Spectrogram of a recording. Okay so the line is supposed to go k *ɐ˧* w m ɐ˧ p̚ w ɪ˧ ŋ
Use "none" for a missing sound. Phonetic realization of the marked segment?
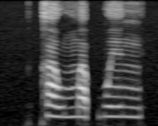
ɐ˧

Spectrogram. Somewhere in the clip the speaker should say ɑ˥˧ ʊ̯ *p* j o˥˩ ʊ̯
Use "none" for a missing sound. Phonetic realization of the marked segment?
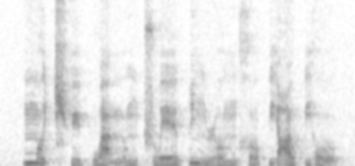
p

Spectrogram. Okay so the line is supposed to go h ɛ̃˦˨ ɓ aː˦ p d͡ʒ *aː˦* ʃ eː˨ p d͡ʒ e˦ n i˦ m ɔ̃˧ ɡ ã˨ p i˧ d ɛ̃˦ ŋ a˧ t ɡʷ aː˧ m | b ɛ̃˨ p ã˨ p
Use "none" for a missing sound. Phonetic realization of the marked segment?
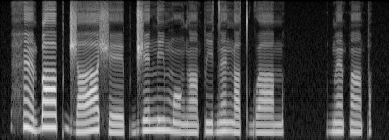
aː˨˦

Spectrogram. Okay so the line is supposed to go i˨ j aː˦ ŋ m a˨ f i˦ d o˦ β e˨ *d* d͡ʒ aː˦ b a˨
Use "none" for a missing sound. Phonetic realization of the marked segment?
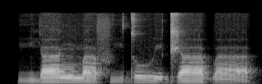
none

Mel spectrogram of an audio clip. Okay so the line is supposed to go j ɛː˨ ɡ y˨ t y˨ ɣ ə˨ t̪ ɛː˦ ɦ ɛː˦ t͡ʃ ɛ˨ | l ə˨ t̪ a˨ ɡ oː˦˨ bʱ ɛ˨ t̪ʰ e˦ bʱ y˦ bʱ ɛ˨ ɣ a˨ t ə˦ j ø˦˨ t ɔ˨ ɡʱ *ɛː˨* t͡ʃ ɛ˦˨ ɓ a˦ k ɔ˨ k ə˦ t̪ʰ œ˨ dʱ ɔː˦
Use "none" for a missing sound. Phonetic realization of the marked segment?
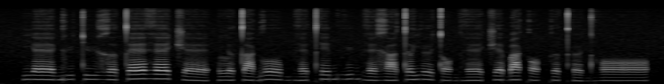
ɛː˨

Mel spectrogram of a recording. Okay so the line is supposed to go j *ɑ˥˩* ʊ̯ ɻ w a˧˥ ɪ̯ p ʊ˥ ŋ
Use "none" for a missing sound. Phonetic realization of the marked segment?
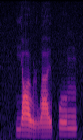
ɑ˥˩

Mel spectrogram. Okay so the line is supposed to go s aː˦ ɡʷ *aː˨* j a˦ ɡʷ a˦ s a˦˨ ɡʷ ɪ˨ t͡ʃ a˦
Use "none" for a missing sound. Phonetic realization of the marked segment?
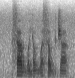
a˨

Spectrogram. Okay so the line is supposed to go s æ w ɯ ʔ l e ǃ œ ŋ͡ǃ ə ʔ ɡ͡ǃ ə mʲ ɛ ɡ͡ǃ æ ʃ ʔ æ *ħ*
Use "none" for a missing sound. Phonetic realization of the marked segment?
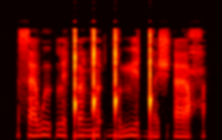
ħ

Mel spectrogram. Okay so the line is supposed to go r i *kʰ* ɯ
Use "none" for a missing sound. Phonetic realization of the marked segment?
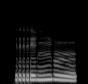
ŋ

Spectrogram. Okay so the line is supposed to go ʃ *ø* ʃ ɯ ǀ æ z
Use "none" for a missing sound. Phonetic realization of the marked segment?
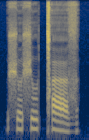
ø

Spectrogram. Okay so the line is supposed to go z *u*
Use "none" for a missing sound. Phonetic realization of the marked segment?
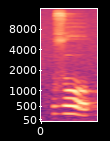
o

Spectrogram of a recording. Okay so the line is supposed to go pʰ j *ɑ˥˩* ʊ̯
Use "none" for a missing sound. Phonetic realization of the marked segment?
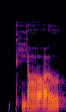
ɑ̰˨˩˦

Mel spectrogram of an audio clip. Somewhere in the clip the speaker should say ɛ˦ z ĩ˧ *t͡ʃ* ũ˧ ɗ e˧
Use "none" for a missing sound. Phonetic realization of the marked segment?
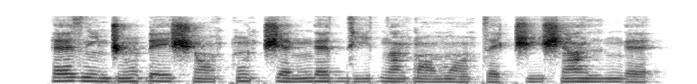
d͡ʒ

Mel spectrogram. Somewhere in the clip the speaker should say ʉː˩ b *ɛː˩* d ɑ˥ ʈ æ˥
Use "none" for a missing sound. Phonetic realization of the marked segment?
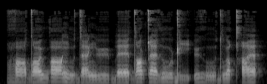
ɛː˩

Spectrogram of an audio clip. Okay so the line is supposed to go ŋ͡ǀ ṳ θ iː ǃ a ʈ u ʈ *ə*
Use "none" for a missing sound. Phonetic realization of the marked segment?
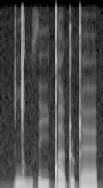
æ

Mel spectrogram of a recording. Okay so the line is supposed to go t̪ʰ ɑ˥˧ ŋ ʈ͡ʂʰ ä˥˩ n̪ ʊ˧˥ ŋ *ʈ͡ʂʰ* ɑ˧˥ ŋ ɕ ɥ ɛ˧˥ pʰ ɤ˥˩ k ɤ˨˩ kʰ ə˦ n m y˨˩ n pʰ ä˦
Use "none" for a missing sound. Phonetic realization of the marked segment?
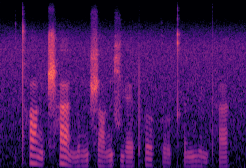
ʂ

